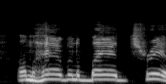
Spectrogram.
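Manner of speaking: very high, slow mocking mimicry, slight accent. Retelling how a friend mimicked the speaker: mocking imitation with a little accent. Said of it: "mimicking me and adding a little accent to it".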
